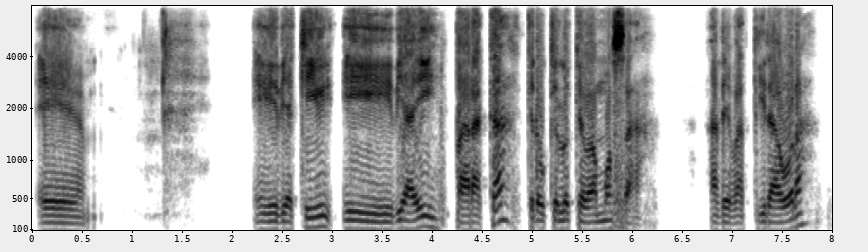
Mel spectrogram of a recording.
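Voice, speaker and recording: A man's voice: fairly low pitch, animated, measured pace, pauses often, no echo, highs cut off. A man speaking off the cuff in a religious debate, hesitant and often checking for agreement. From Guatemala. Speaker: evangelical debater. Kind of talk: extemporaneous religious debate introduction.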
